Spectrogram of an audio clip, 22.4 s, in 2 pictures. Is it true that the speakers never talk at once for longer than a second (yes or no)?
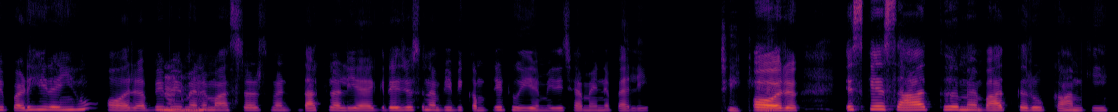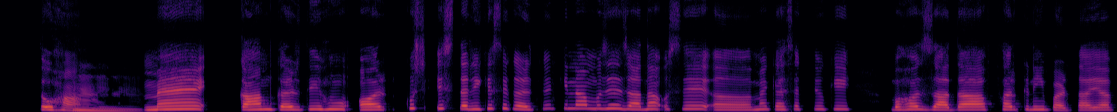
yes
